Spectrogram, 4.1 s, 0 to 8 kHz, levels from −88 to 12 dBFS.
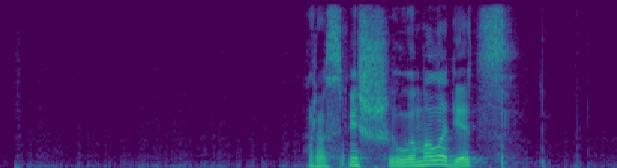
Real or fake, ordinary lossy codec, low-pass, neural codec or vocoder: fake; none; none; codec, 16 kHz, 16 kbps, FreqCodec, larger model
